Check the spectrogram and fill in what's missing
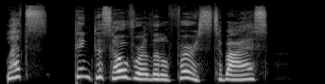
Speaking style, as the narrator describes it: Cassie pleaded

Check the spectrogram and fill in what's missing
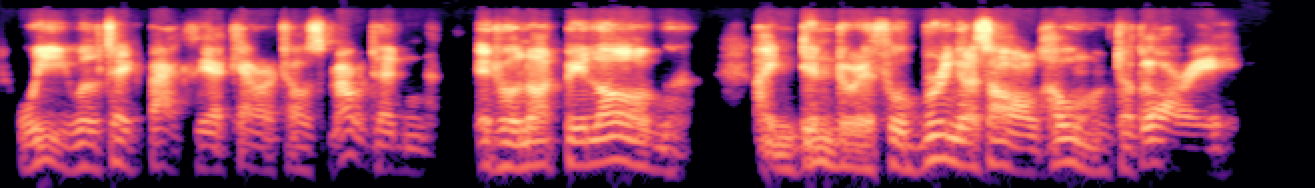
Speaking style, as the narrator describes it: She cackles with glee and she says

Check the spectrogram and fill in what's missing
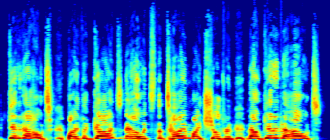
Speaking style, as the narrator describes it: Frigga screaming

